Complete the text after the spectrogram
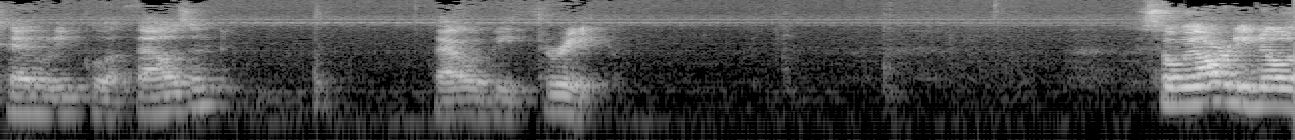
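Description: A man speaks calmly and explains, close to the microphone.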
